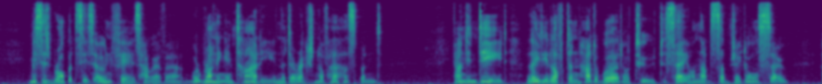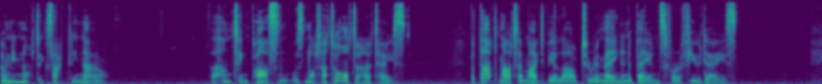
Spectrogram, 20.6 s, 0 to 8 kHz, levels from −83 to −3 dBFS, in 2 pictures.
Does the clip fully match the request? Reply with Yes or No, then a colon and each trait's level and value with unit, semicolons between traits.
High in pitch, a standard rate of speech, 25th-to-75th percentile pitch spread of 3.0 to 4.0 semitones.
Yes: high, 200 Hz; average, 165 wpm; average, 3.7 semitones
